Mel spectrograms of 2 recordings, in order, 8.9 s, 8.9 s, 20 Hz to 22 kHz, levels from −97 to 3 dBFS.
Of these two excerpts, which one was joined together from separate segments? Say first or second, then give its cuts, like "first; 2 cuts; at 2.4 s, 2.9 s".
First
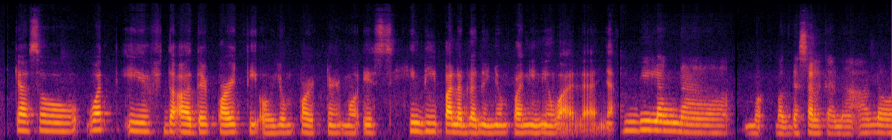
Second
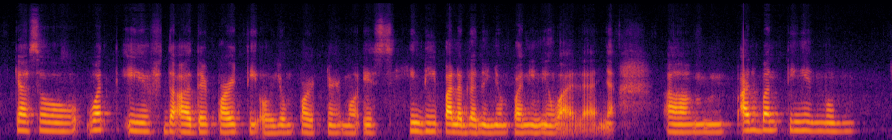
first; 2 cuts; at 6.2 s, 7.4 s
